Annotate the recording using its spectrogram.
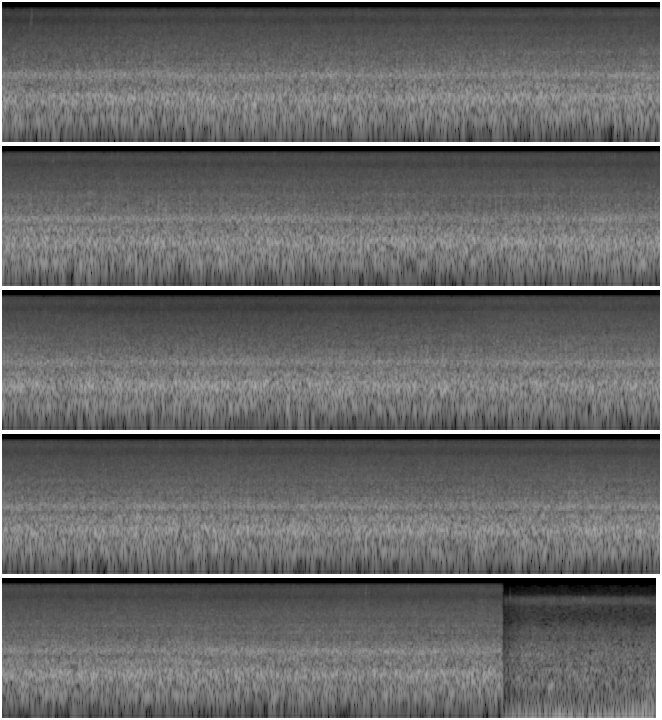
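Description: Floodwater rushing steadily past, a continuous even noise without breaks.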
